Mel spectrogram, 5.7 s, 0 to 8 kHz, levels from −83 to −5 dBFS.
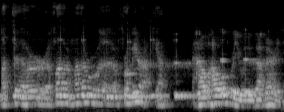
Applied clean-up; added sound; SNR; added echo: none; Marimba, xylophone; 5 dB; reverberation time 0.6 s.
